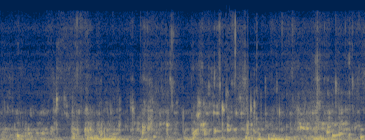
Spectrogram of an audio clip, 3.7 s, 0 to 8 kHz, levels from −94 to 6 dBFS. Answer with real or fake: fake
